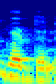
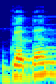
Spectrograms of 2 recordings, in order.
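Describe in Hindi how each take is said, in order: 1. यह शब्द d से पहले r के साथ बोला जाता है। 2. यह शब्द बिना r की ध्वनि के बोला जाता है। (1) "किस तरह से बोलेंगे इसको बेटा" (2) "गदन नहीं बोलेंगे।"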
